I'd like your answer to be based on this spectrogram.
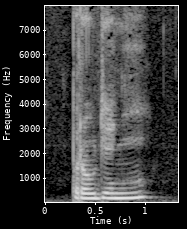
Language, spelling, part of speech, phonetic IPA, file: Czech, proudění, noun, [ˈprou̯ɟɛɲiː], Cs-proudění.ogg
- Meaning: 1. verbal noun of proudit 2. flow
